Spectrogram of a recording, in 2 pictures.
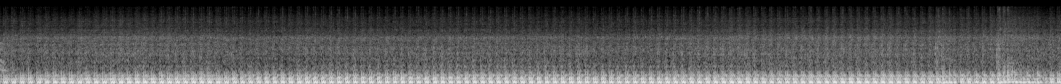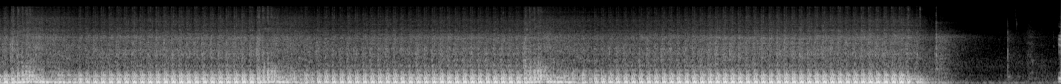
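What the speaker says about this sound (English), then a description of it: "With the bike running now." A Yamaha R3 sportbike engine idles steadily and loud for about twenty seconds with a few brief rises in revs as the handlebars are swept, then cuts off abruptly at the end.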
